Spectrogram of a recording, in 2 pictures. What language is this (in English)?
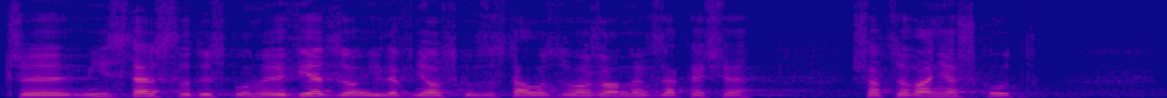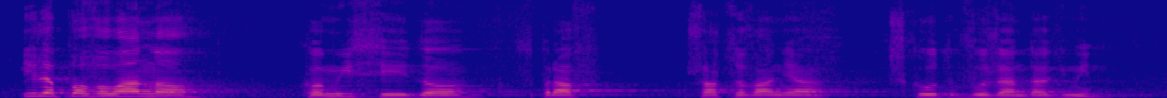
Polish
